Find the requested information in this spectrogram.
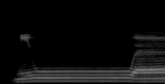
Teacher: kayak nunnya sudah hilang langsung masuk ke wunnya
